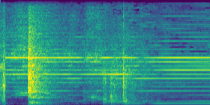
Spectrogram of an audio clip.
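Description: Electric toothbrush starting a moment in and then buzzing at one steady pitch while brushing teeth.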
